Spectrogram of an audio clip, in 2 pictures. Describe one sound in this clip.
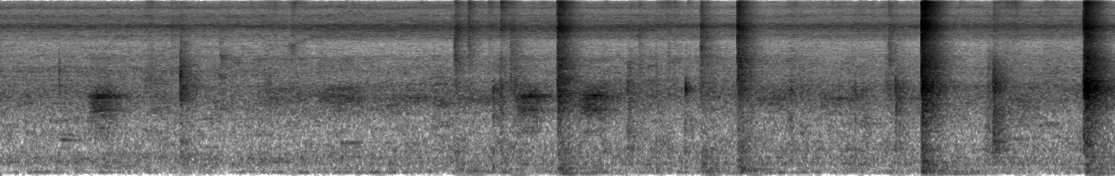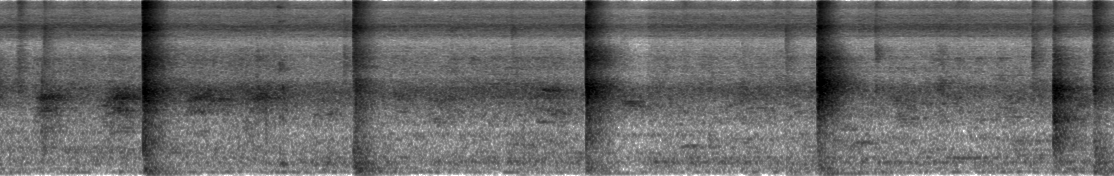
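Bare feet stamp on a wooden floor.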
